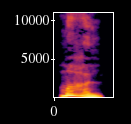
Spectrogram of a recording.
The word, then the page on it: ಮಹಲ್: mahal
